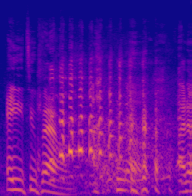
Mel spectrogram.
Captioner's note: laughs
